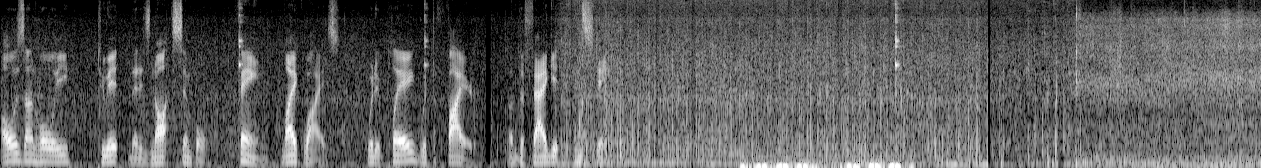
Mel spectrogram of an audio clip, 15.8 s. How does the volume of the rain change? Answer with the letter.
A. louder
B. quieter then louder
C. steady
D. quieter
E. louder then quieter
A.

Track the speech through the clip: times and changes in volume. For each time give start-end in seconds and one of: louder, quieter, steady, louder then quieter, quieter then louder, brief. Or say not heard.
0.0-7.6 steady.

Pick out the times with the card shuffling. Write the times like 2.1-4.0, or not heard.
9.2-11.4.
